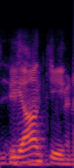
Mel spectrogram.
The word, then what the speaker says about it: Bianchi: So it wasn't all on you, unlike Joe Gisco or Simone Bianchi. Or Bianchi, as we now know, is Bianchi. Yes, we've been butchering that, unfortunately.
